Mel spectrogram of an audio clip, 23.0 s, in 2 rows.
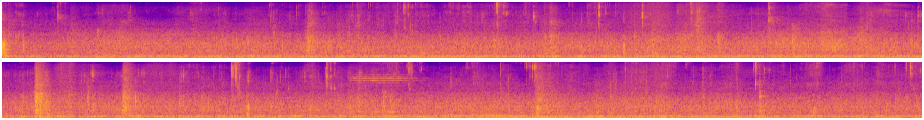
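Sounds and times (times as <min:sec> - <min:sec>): close chewing and mouth sounds: 0:00.0 - 0:23.0
steady low hum: 0:00.0 - 0:23.0.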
